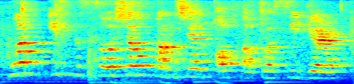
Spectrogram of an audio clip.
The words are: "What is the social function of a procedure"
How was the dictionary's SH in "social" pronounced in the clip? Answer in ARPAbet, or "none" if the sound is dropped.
SH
